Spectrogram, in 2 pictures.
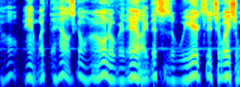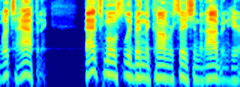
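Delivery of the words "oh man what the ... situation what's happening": whispered, quiet. Retelling what people say about the coaching situation: imitating people whispering. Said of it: "kinda whispering like".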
